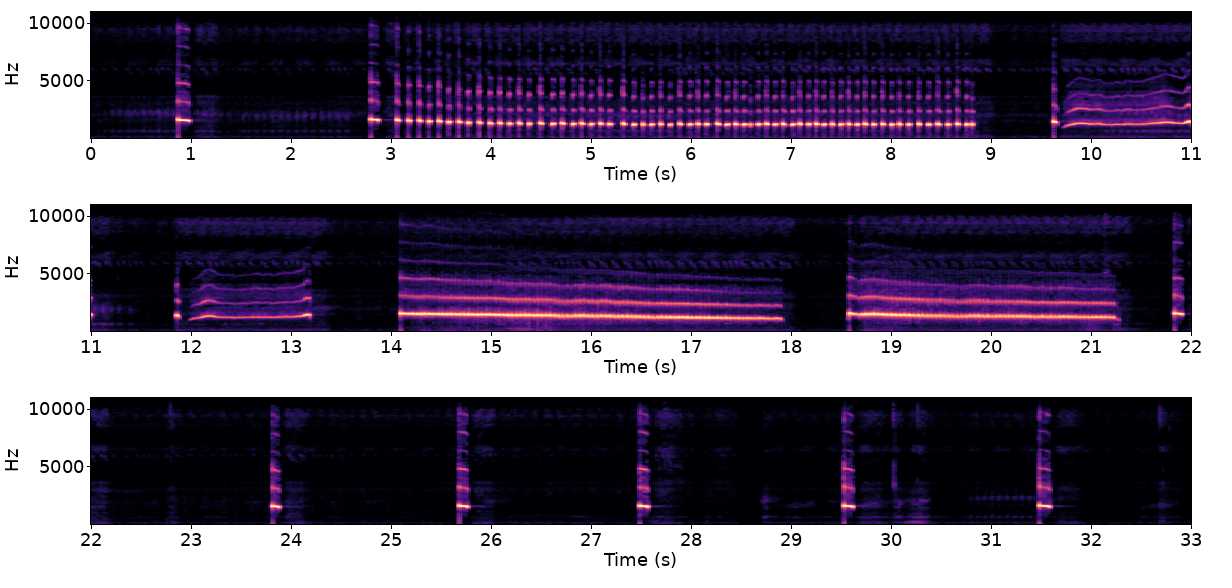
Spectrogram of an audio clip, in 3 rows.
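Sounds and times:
bird whistling calls: 9.6 - 11.0, 11.9 - 13.2.

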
